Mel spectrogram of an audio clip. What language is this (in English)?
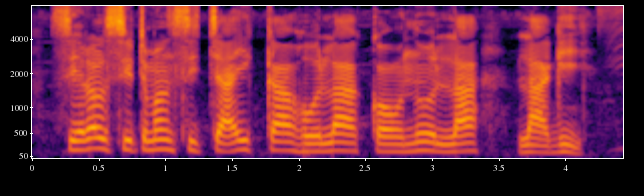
Bhojpuri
